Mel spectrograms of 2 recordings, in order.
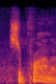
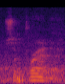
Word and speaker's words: Sopranos: Soprano. Is that Is that how you say it? Sopranos.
